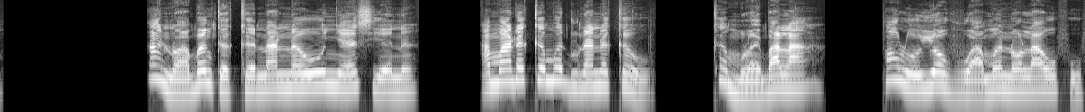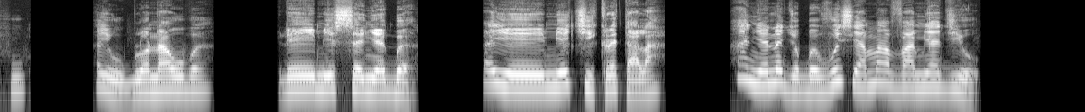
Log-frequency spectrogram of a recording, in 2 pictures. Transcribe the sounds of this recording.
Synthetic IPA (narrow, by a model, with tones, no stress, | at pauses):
a˦nɔ̃˨a˨bɛ˦ŋ̩˦kɛ˨kɛ˦nã˦nɛ̃˦wo˦ɲɛ̃˦e˦si˨ɛ˨nɛ̃˦ | a˨mɛ̃˨a˨ɖɛ˦kɛ˦mɛ̃˦ɖu˨nã˦nɛ̃˦kɛ˦o̰˨ | kɛ˦mlɔ̃˨ɛ˨ba˦la˦ | pa˦u˦lo˨jɔ˦ɦu˨a˨mɛ̃˦nɔ̃˨la˦wo˦ɸo˨ɸu˦ | e˦jɛ˦wo˨ɡ͡blɔ˦nã˦wo˦bɛ˦ | ɖe˦mĩ˦ɛ˦sɛ˦ɲɛ̃˨ɡ͡bɛ˨ | e˦jɛ˦mĩ˦ɛ˦t͡ɕi˦kɾɛ˦t̪a˨la˦ | ha˦ɲɛ̃˨nɛ̃˦d͡ʒɔ˨ɡ͡bɛ˨vu˦ɛ˦si˨a˨mã˦va˦mĩ˦a˨d͡ʑi˦o̰˨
